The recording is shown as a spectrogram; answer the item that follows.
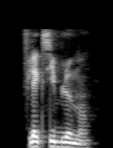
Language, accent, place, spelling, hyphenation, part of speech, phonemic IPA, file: French, France, Lyon, flexiblement, flexi‧ble‧ment, adverb, /flɛk.si.blə.mɑ̃/, LL-Q150 (fra)-flexiblement.wav
- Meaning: flexibly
